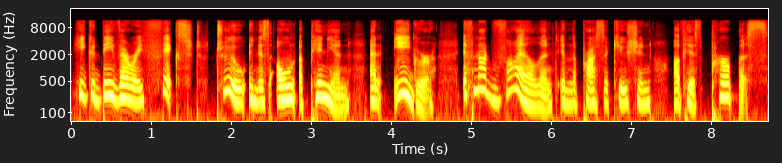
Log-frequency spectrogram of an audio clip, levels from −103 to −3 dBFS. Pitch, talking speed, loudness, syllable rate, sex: 190 Hz, 145 wpm, -20 LUFS, 4.4 syllables/s, female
